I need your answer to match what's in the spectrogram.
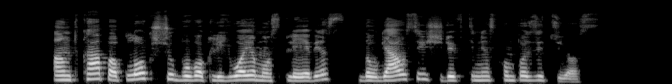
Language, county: Lithuanian, Kaunas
